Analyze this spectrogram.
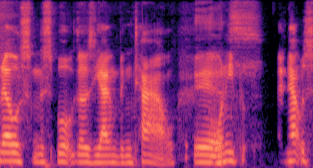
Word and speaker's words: Yang Bingtao: Was gonna say, what do you think of when, Yang Bingtao, Yes. that's how you say it, but Rob Walker says Yang Bingchao, and I don't know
